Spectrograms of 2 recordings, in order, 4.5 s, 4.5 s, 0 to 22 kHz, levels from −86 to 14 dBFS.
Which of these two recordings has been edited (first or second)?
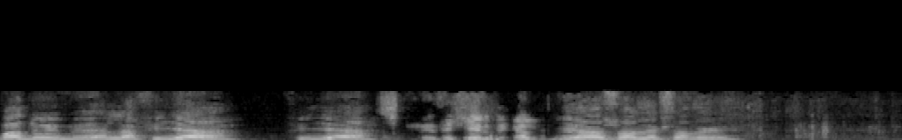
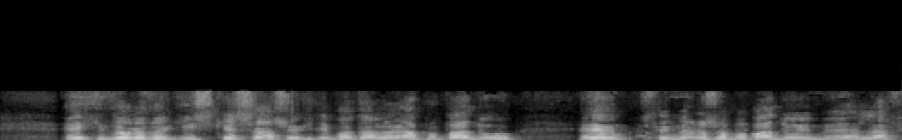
second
